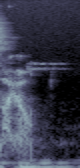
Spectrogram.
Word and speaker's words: Io: moons such as io i think it's pronounced io it's i o our promising place is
